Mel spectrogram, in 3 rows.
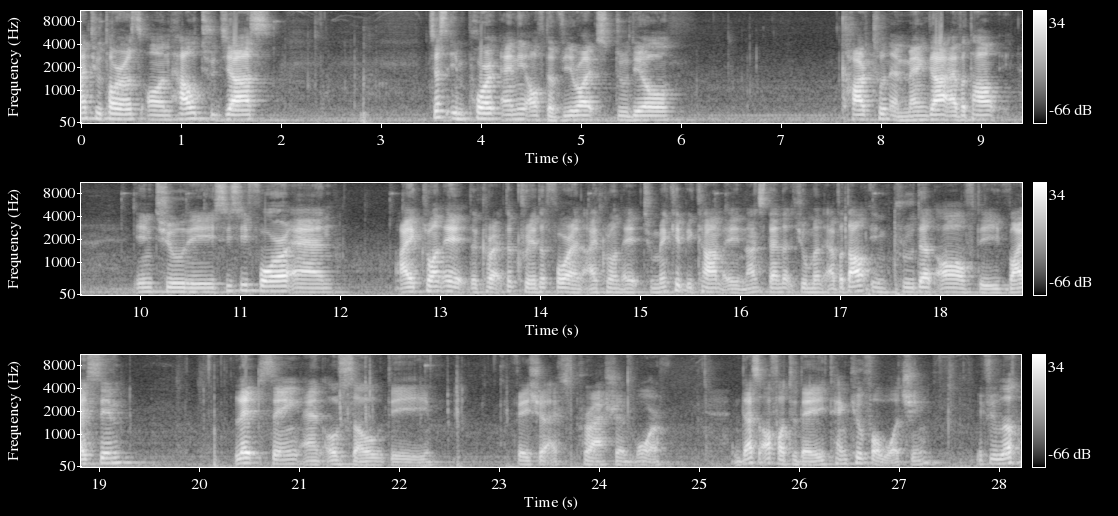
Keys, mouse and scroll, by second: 2.9-4.0 scroll down 4, 4.0 scroll down 1, 4.3-5.5 middle drag, 4.3-5.4 scroll, 5.5-11.5 drag, 11.5-14.6 scroll down 17, 12.6 click, 14.6 scroll down 1, 14.6-16.5 drag, 16.6 scroll down 2, 16.7 middle click, 17.2 x, 17.6 c, 17.8-21.6 drag, 21.6 middle click, 21.6-22.2 scroll down 2, 22.2 scroll down 1, 23.0-25.1 drag, 25.1-28.2 middle drag.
